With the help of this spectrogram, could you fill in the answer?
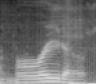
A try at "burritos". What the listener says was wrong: You got to roll the R. Burritos.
